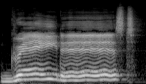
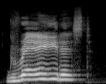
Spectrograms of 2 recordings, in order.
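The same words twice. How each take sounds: First: "greatest" with the last syllable held and weighted; stressed final syllable. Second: "greatest" with the last syllable dropped light and short; final syllable thrown off. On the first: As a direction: lean on the end of "greatest". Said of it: "That's not going greatest". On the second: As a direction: hit "great", toss away "-est". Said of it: "throw those final syllables off". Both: Shown as a demonstration.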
